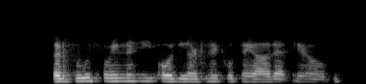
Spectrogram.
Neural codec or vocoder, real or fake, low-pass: codec, 16 kHz, 1.1 kbps, Voila-Tokenizer; fake; 3.6 kHz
